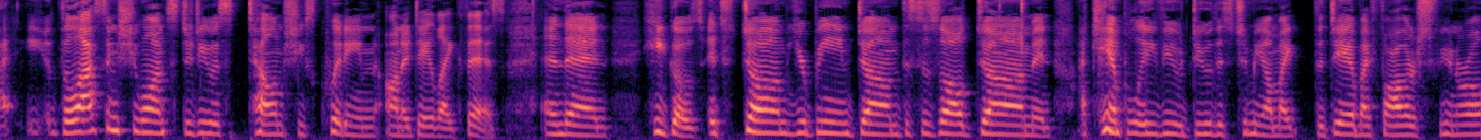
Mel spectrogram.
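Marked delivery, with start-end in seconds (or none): 5.3-11.1 put-on nasty voice. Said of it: "he gets really shitty with Jess".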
